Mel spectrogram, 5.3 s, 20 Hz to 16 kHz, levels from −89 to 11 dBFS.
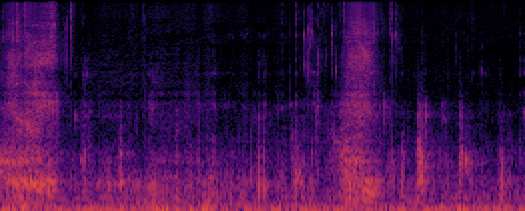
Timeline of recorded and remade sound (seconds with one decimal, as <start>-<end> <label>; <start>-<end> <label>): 0.0-1.5 recorded; 1.5-2.0 remade; 2.0-5.3 recorded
